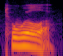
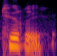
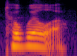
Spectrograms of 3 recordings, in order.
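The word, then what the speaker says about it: Tooele: I mean, it's called it's T O O E L L E and it's spelled it's pronounced Tilla. Yeah, that makes no sense. Instead of tuli, it's Tilla.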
